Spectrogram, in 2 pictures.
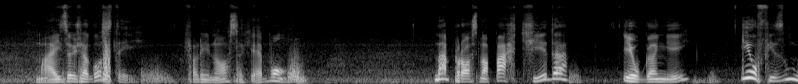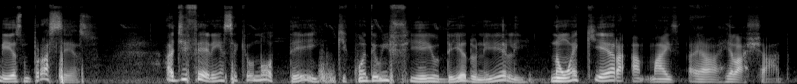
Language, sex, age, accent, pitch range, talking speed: Portuguese, male, 40-59, Brazilian, 125-170 Hz, 150 wpm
